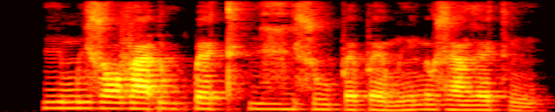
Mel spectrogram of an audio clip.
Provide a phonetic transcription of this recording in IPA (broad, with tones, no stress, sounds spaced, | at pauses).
i˦ m i˦ z ɔ˦ v a˦ ɗ uː˦ k͡p ɛ˦ tʰ i˦ ɣ i˦ s uː˦˨ p ɛ˦ p ɛ˨ m ĩ˦ n ʊ˦ z ã˦ ɣ ɛ˦ t͡s ĩ˨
